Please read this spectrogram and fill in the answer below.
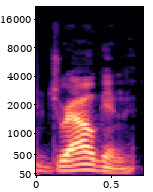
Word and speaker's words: Draugen: So, Dragan, um, that is how it is pronounced.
